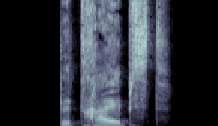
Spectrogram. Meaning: second-person singular present of betreiben
- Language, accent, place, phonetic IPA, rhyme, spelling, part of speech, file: German, Germany, Berlin, [bəˈtʁaɪ̯pst], -aɪ̯pst, betreibst, verb, De-betreibst.ogg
